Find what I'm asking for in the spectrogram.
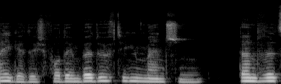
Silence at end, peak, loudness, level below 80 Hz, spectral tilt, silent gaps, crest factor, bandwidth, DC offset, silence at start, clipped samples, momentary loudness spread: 0 s; -6 dBFS; -23 LUFS; -64 dBFS; -7 dB/octave; none; 16 dB; 11.5 kHz; under 0.1%; 0 s; under 0.1%; 10 LU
